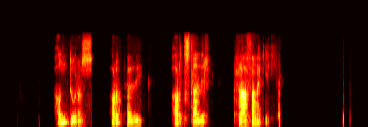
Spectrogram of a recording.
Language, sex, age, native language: Icelandic, male, 30-39, Icelandic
